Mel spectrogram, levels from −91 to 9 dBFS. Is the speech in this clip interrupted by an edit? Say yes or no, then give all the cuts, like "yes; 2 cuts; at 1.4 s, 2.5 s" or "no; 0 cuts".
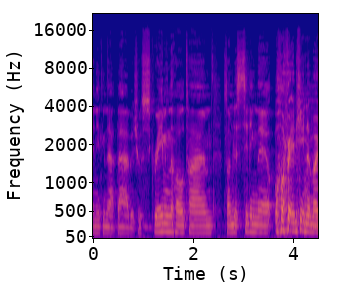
no; 0 cuts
